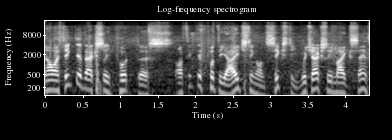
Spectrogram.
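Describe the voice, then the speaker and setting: A man speaks very fast. His pitch swings very widely. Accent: Australian. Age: 50s. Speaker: pool commentator. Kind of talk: live sports commentary. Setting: pool venue behind the games in progress.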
